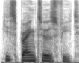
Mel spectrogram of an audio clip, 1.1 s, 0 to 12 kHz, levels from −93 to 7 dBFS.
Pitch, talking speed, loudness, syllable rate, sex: 135 Hz, 280 wpm, -15 LUFS, 5.2 syllables/s, male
